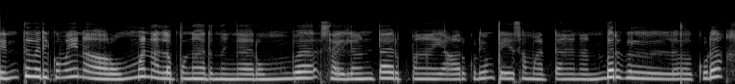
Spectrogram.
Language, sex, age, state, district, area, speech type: Tamil, female, 18-30, Tamil Nadu, Krishnagiri, rural, spontaneous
